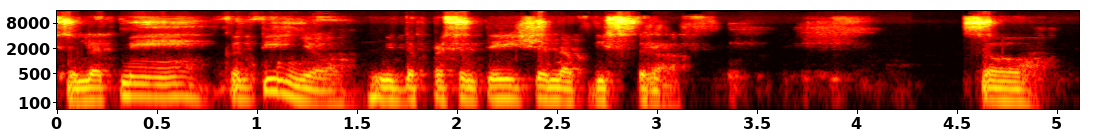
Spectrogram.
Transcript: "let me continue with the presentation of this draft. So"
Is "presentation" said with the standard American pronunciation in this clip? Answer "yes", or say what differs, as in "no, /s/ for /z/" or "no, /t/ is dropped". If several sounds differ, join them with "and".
no, /s/ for /z/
